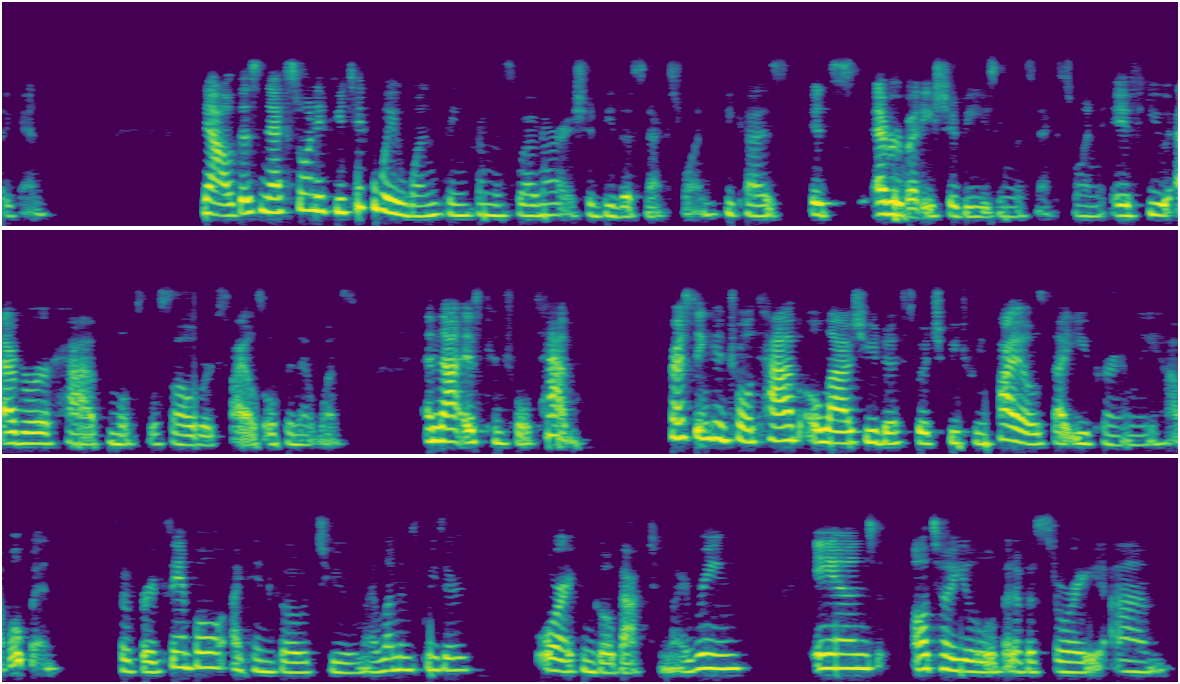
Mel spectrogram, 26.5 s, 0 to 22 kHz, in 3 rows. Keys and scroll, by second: 10.1 ctrl+Tab.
